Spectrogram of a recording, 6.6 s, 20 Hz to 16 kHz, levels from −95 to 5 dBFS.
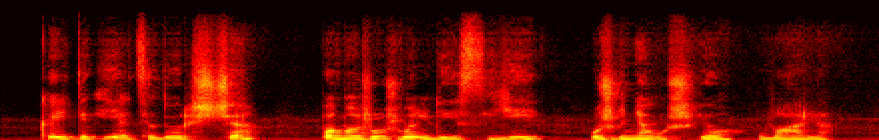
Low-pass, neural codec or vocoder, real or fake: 14.4 kHz; codec, 44.1 kHz, 2.6 kbps, SNAC; fake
